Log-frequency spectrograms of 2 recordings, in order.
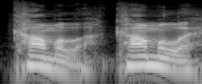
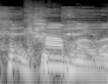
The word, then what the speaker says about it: Kamala: And because of that, they were able to, sorry, I think I mispronounced, it's Kamala Harris. That's her name, for some reason, gets me every time, but I didn't even notice that you pronounced it differently in those two times, so I'm probably saying it wrong. – There's like four ways to pronounce her name, and obviously only one of those is right. It's Kamala. – Which A you emphasize.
